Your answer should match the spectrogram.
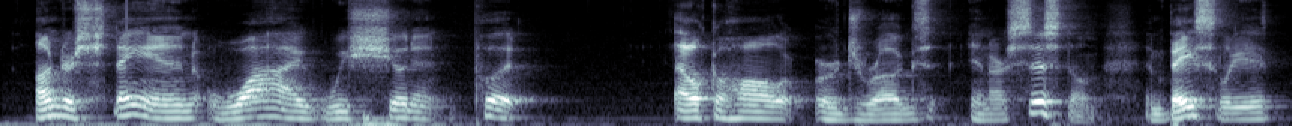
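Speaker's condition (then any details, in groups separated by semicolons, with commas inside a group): No condition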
